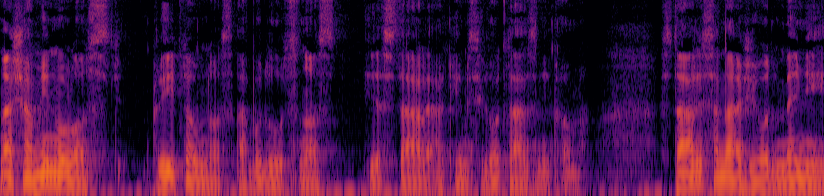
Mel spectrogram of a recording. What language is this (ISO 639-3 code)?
slk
